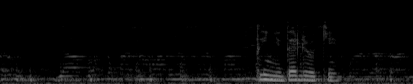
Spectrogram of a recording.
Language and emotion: Russian, neutral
